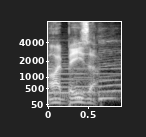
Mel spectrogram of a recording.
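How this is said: It is said with an English pronunciation. This is how English speakers say it. "English speakers tend to say Ibiza"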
